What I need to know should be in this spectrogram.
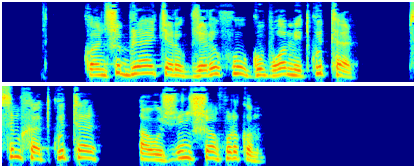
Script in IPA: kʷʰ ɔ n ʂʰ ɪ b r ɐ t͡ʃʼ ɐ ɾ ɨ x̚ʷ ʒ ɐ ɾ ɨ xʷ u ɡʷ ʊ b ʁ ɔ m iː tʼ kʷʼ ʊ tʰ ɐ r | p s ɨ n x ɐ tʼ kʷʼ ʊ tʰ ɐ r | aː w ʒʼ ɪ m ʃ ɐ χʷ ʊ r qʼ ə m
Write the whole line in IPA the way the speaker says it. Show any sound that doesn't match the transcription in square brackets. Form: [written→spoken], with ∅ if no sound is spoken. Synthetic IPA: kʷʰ ɔ n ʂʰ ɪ b r ɐ t͡ʃʼ ɐ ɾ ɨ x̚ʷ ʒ ɐ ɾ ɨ xʷ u ɡʷ ʊ b ʁ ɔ m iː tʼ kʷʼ ʊ tʰ ɐ r | p s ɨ [n→m] x ɐ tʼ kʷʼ ʊ tʰ ɐ r | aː w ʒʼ ɪ [m→n] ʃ ɐ χʷ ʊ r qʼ ə m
